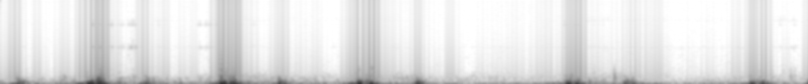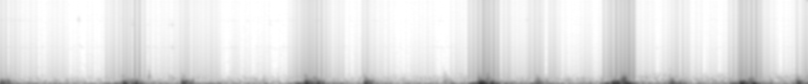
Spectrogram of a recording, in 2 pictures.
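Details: Heartbeat a few minutes after morning exercise, during recovery: low thumps with uneven spacing, pauses between beats lengthening and shortening; sinus arrhythmia.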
